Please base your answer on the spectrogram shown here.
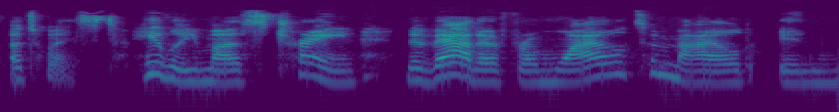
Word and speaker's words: Nevada: called saving Nevada I used to call it Nevada but I was corrected by a person who actually lived there and they said it's not pronounced Nevada it's pronounced Nevada so just that little tidbit of information for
